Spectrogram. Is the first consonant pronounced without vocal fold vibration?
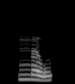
no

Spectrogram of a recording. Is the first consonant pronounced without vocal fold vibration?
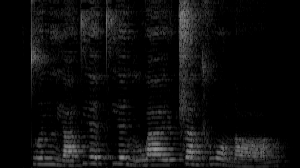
yes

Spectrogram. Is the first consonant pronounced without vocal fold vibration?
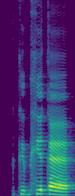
yes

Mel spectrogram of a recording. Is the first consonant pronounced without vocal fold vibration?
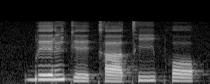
no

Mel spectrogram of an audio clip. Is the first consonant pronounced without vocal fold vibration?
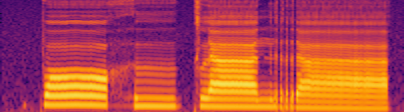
yes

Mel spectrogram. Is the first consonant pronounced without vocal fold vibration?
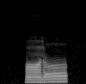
no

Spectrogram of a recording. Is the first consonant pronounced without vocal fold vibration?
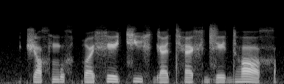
yes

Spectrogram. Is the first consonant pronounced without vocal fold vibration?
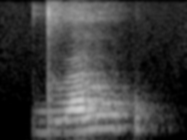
no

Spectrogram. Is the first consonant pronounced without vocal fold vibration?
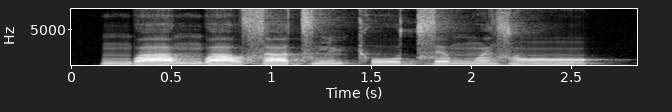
no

